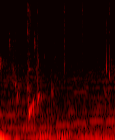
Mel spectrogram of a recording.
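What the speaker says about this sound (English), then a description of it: "we pour the oil in the pan that we are going to use in frying it." Frying oil dribbles into a pan for akara in a brief, quiet pour with a soft liquid drip and squish, close by.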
